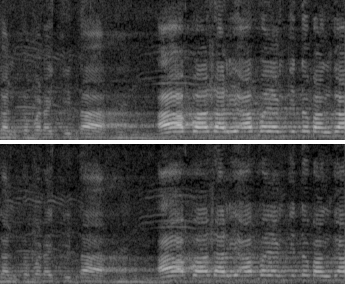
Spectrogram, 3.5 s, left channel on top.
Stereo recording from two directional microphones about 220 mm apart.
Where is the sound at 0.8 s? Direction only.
25° left (ahead or behind).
